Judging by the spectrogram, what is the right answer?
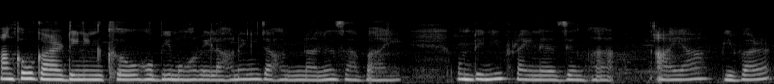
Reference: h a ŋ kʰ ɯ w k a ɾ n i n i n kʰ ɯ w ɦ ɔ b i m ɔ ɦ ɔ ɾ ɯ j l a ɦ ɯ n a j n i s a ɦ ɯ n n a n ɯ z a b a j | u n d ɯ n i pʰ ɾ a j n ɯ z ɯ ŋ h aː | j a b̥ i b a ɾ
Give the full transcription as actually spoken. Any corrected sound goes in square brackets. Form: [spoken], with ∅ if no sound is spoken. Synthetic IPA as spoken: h a ŋ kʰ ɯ w [ɡ] a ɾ [d] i n i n kʰ ɯ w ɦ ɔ b i m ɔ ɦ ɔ ɾ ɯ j l a ɦ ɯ n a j n i [z] a ɦ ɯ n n a n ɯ z a b a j | u n d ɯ n i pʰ ɾ a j n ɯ z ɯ ŋ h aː | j a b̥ i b a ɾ

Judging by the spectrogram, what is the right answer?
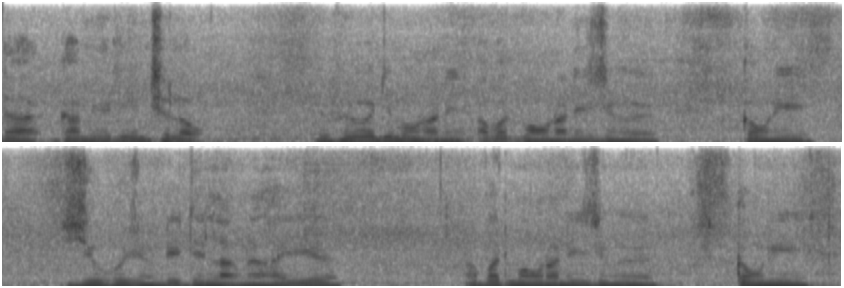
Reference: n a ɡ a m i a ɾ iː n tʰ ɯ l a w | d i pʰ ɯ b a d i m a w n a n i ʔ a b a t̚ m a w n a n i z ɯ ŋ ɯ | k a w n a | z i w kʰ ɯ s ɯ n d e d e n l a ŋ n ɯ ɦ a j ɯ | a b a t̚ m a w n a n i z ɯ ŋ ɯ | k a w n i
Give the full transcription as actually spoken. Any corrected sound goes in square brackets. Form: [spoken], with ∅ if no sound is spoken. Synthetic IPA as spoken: [d] a ɡ a m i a ɾ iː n tʰ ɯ l a w | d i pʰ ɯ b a d i m a w n a n i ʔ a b a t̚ m a w n a n i z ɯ ŋ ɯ | k a w n [i] | z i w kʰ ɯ [z] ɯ [ŋ] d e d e n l a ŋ n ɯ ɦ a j ɯ | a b a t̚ m a w n a n i z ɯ ŋ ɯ | k a w n i

